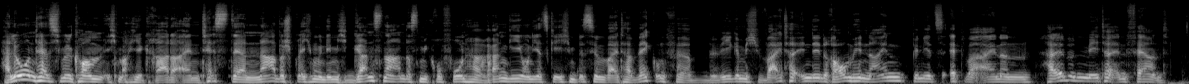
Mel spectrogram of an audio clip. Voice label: Yamaha AG01 Nahbesprechung

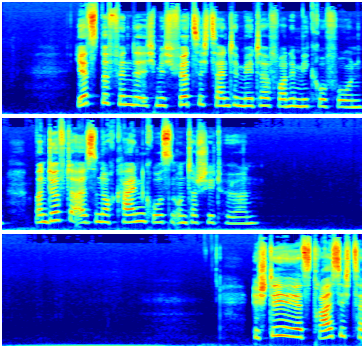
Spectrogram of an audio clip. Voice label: nahbesprechung pegelkompensiert; warm audio wa-47jr test

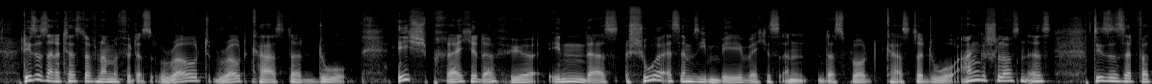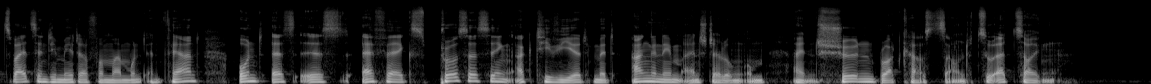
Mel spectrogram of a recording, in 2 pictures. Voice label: testaufnahme rode rodecaster duo

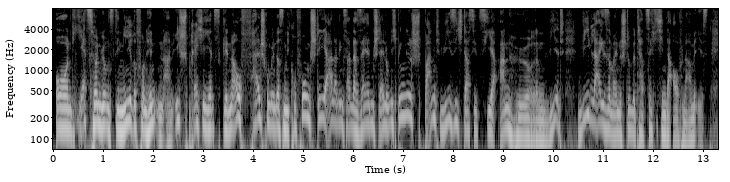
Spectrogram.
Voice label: blue spark sl back 180 grad

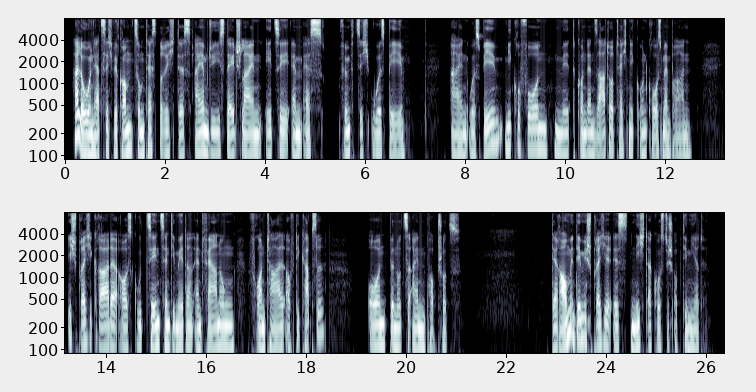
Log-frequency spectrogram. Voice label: img stageline ecms-50usb sprache; img stageline ecms-50usb test

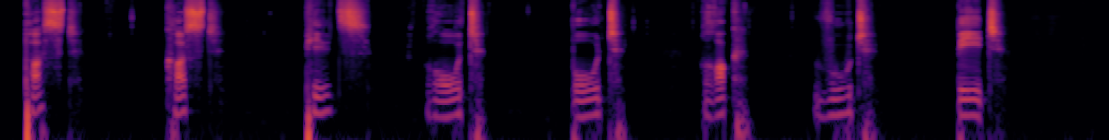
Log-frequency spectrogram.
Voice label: mit popschutz; rode nt-usb

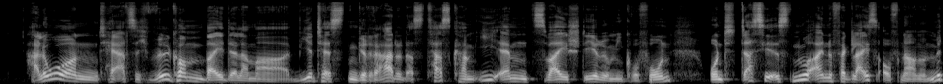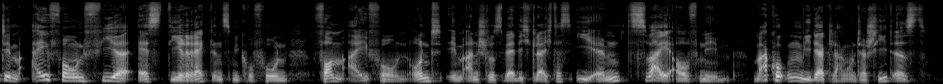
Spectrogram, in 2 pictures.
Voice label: Tascam iM2 Sprache iPhone

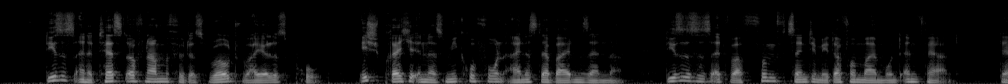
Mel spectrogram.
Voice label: internes mikrofon; rode wireless pro

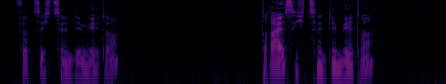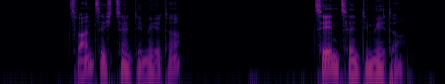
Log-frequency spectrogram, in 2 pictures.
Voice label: mojave ma-201fet stimme nahbesprechungseffekt

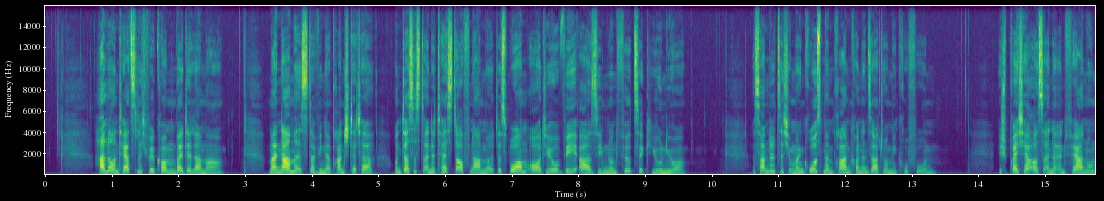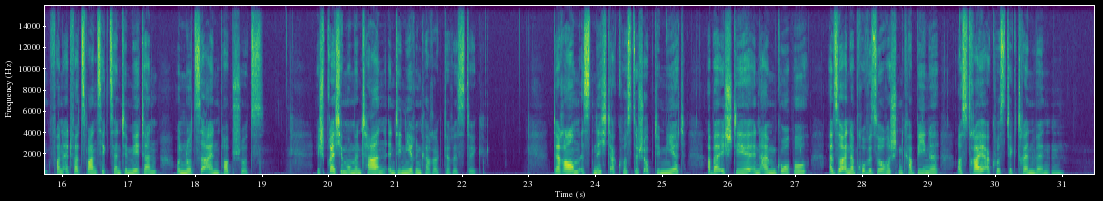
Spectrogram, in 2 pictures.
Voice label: sprache f; warm audio wa-47jr test

